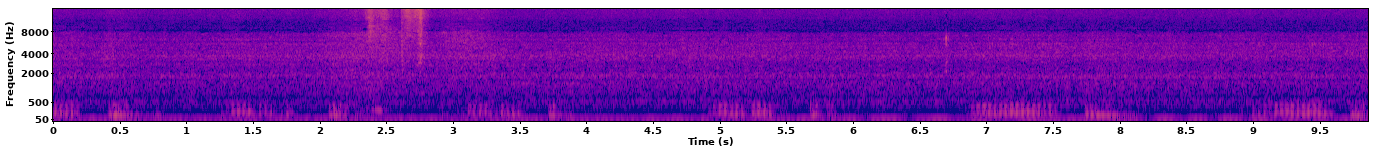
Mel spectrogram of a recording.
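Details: Female pet cat purring while being petted and stretching; a deep, soft rumbling purr pulses in repeated breaths about every one to two seconds over a quiet room hum.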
